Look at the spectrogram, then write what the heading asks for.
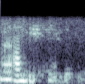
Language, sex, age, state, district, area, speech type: Malayalam, female, 18-30, Kerala, Idukki, rural, conversation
